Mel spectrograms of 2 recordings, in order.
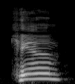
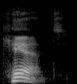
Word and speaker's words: can: And there is a subtle difference. And one of them is one is longer and one is shorter.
